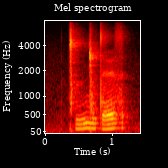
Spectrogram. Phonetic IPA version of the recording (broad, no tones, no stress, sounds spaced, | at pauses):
ǀʰ ɯ ŋ͡ǀ u t ɛː z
